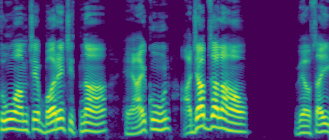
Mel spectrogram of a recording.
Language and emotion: Goan Konkani, surprised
